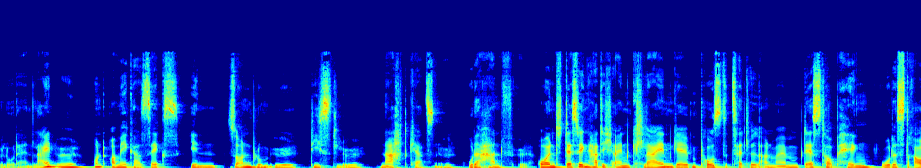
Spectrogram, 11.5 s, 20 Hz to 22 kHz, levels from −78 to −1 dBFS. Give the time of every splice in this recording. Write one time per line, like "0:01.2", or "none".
0:06.7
